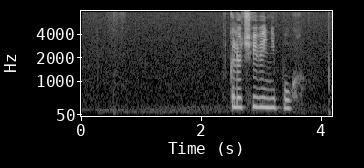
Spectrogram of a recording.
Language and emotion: Russian, neutral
